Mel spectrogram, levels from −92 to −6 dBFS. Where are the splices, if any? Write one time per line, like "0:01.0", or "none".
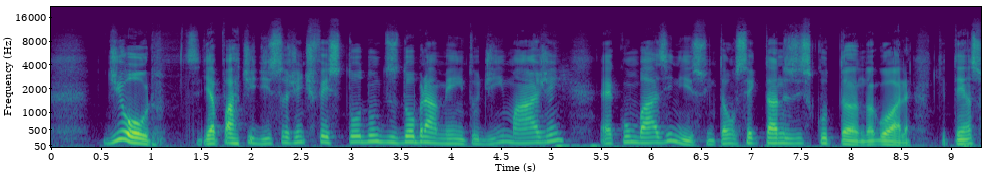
0:01.5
